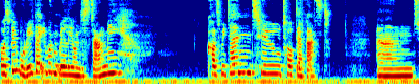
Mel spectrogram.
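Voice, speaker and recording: A woman puts on a sing-song character voice in a Liverpool accent. Her pitch is high and her pace fairly slow. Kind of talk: casual vlog chat. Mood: warm, friendly.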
